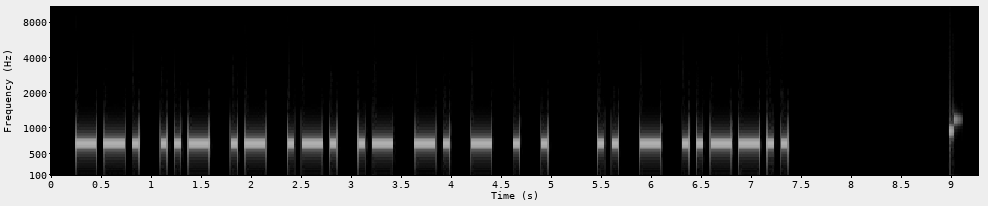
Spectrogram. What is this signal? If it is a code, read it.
Morse code, heard as a keyed tone, about 17 wpm, 700 Hz. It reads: GUARANTEE IT?
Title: Sentences from Top 1600 Words 17wpm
